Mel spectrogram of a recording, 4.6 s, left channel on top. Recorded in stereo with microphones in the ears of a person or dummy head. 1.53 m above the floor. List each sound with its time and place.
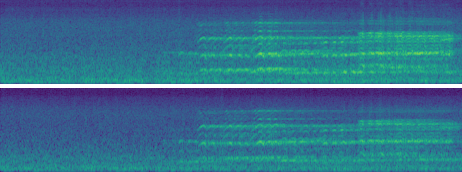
1.6 s laughter: 10° right (ahead or behind), 4 m; by 4.5 s 25° left (ahead or behind), 4 m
